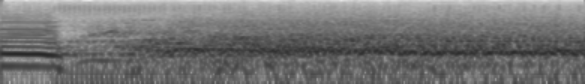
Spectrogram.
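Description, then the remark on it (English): An audience yells "ho" together in one loud, sharp burst in response to a poem, then keeps roaring and cheering for a couple of seconds, full. “I want to hear a poem that makes this audience yell, ho!”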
